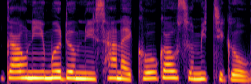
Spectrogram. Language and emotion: Bodo, neutral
